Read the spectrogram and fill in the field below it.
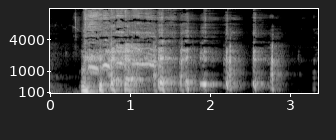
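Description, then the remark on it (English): A loud coughing fit: one long harsh burst of rapid hacking, followed by three or four shorter separate coughs that trail off, with no talking. “Hey, did he cough?”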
